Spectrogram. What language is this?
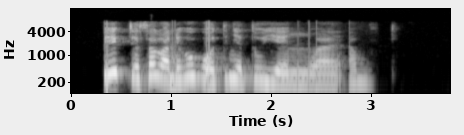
Kalenjin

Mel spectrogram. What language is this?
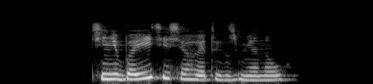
Belarusian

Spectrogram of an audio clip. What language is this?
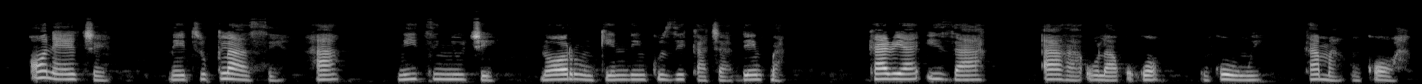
Igbo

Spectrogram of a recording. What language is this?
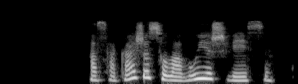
Western Mari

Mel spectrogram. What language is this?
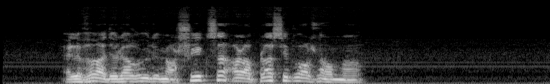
French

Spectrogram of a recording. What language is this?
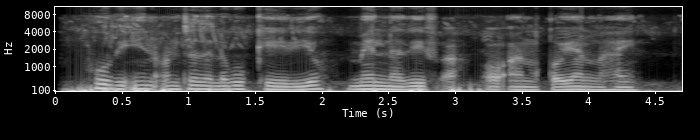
Somali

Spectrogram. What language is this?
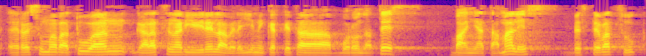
Basque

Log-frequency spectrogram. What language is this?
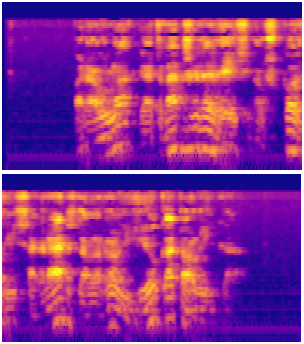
Catalan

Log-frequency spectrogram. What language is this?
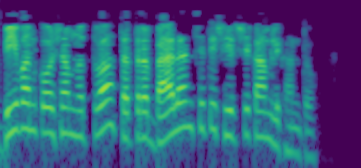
Sanskrit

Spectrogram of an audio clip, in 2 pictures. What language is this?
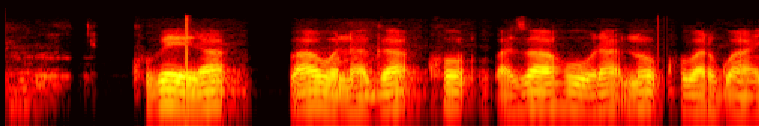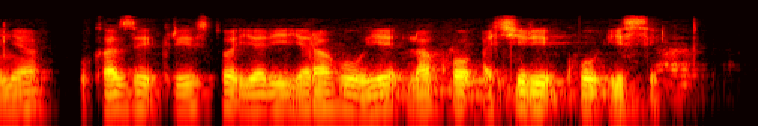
Kinyarwanda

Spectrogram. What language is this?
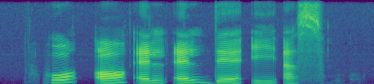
Norwegian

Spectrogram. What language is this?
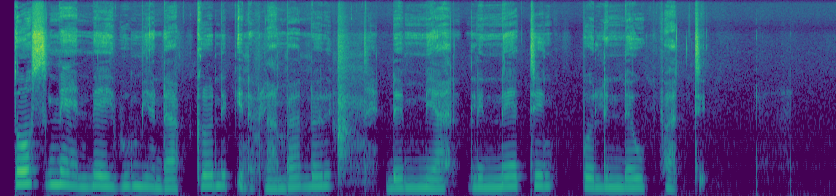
Kalenjin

